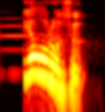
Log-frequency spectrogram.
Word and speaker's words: ヤオロズ: ヤオロズ、発音はハイローズとかオカモトズと一緒なんですけど、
